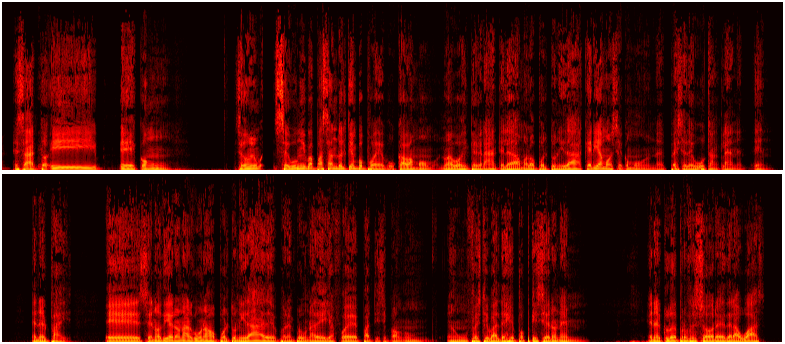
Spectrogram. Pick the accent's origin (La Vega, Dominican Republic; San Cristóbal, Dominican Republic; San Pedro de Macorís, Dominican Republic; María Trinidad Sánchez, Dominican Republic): San Pedro de Macorís, Dominican Republic; now in Santo Domingo, Dominican Republic; yo soy de San Pedro de Macorís y vine para la capital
